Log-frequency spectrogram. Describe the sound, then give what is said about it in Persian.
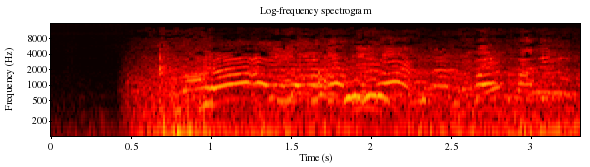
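A panicked crowd of flood victims in Dashtiari, Sistan and Baluchestan province, Iran: many loud overlapping voices break in after a short quiet moment and carry on without pause, with raised, strained tones rising above the babble. “این صدای وحشت مردم سیل زده دشتیاری است”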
